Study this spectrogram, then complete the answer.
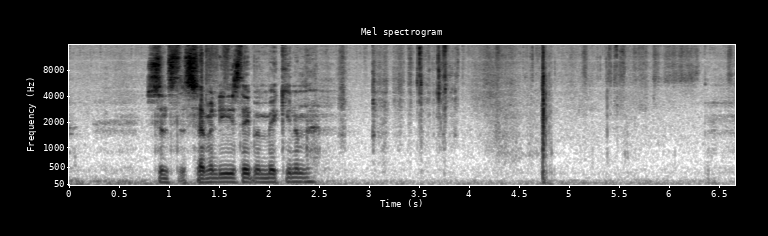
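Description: Paper pages rustle as a booklet is handled.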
